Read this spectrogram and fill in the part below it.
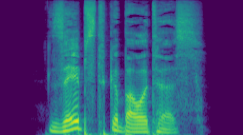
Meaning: strong/mixed nominative/accusative neuter singular of selbstgebaut
- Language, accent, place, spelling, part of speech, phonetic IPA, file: German, Germany, Berlin, selbstgebautes, adjective, [ˈzɛlpstɡəˌbaʊ̯təs], De-selbstgebautes.ogg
